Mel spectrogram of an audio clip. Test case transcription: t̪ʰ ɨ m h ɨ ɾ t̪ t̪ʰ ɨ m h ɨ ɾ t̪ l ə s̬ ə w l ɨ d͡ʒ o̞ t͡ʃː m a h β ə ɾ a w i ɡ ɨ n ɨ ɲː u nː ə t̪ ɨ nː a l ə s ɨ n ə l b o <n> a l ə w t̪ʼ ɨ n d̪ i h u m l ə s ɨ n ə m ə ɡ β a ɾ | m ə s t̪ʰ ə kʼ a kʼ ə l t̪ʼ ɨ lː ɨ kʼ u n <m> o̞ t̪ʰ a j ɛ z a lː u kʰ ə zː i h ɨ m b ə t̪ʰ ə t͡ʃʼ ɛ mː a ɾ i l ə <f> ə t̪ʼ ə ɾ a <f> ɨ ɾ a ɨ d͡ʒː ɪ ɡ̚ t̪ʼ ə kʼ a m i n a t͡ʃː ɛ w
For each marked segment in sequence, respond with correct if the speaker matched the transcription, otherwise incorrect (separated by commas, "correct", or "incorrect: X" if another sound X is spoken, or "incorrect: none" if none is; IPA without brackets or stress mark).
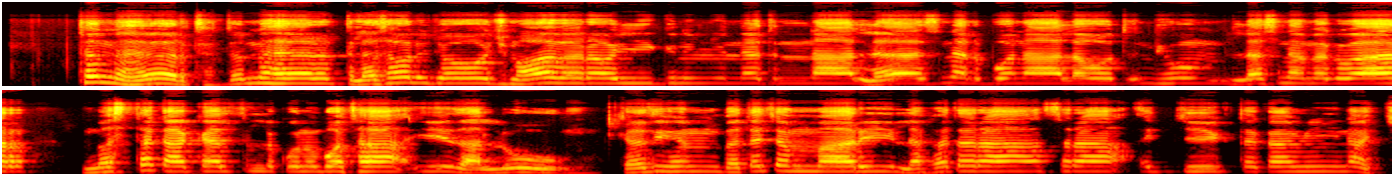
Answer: correct, incorrect: b, correct, incorrect: s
